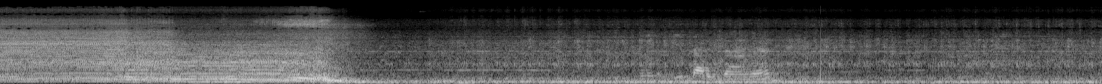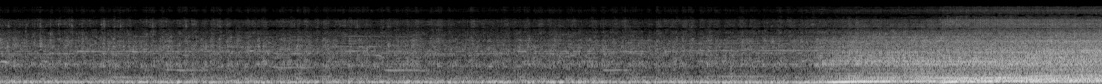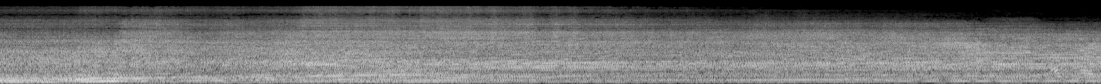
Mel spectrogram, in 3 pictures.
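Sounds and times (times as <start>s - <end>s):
drag car engine accelerating: 0.0s - 33.0s.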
